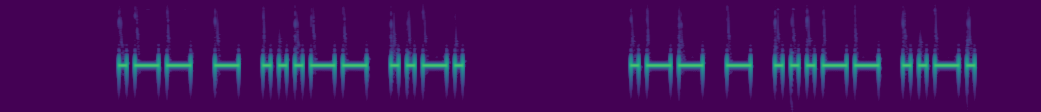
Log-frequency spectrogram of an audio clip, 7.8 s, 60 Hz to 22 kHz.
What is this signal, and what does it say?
Morse code, heard as a keyed tone, about 20 wpm, 700 Hz. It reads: WT3F WT3F
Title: USA Call Signs - 4 Characters - Repeated 3x - 20wpm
